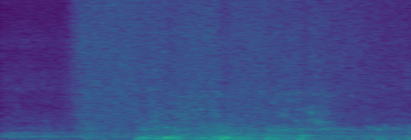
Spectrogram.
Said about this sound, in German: sind aber in einen schweren Sturm geraten. Wir treiben manövrierunfähig in der See.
